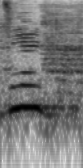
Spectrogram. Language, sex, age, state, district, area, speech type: Bodo, female, 60+, Assam, Chirang, rural, spontaneous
